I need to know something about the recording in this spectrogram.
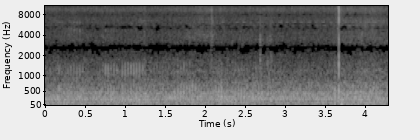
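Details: A feral lap cat relaxing in a person's lap on a kitchen floor on a morning in August 2014, purring in a steady, soft, low continuous rumble under a constant background hiss.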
